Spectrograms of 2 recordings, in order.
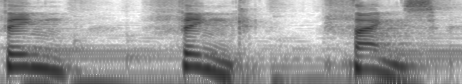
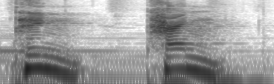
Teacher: bạn đưa lưỡi giữa hai hàm răng, sau đó xì hơi ra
